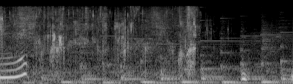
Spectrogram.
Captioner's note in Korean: 후루룩 짜장면 먹는 소리; 우물우물 씹는 소리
